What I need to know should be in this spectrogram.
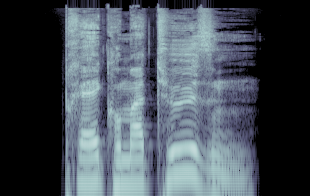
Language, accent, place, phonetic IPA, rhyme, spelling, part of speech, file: German, Germany, Berlin, [pʁɛkomaˈtøːzn̩], -øːzn̩, präkomatösen, adjective, De-präkomatösen.ogg
- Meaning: inflection of präkomatös: 1. strong genitive masculine/neuter singular 2. weak/mixed genitive/dative all-gender singular 3. strong/weak/mixed accusative masculine singular 4. strong dative plural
